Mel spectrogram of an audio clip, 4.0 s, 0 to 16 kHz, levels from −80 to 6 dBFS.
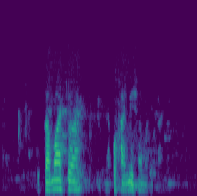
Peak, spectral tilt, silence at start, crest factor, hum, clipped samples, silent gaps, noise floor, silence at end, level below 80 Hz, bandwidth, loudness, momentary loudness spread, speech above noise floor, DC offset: -8 dBFS; -10 dB/octave; 0.75 s; 22 dB; none; under 0.1%; none; -65 dBFS; 0.9 s; -68 dBFS; 6.8 kHz; -26 LUFS; 16 LU; 39 dB; under 0.1%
